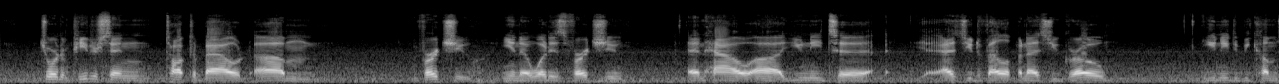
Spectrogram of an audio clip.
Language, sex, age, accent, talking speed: English, male, 30-49, American, 130 wpm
